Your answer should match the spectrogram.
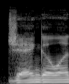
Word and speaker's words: Django: is there another beer called Django Unchained or Mango Unchained with a silent right.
